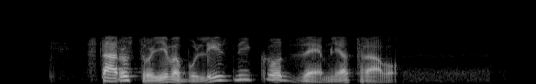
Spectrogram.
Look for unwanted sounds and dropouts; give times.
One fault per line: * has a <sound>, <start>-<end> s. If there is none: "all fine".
all fine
